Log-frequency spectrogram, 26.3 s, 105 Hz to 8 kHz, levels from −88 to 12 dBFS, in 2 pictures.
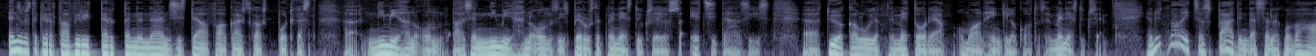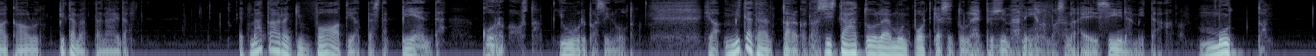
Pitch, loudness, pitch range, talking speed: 95 Hz, -23 LUFS, 85-120 Hz, 155 wpm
